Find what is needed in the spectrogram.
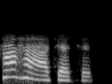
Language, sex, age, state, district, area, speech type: Bengali, female, 18-30, West Bengal, Kolkata, urban, conversation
